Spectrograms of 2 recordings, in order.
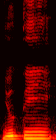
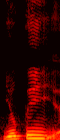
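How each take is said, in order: First: The t sound is light and thin. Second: The t sound is light and thin.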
